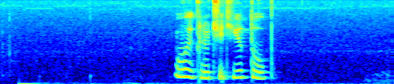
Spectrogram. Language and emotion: Russian, sad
